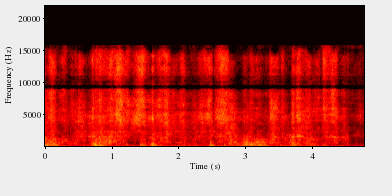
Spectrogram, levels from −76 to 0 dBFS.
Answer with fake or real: fake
